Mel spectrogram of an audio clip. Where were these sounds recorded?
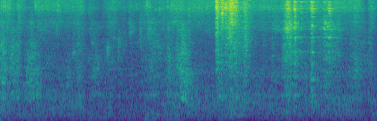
in a kitchen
